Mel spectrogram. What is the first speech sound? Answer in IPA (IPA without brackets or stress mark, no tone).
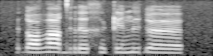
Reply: ɗ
